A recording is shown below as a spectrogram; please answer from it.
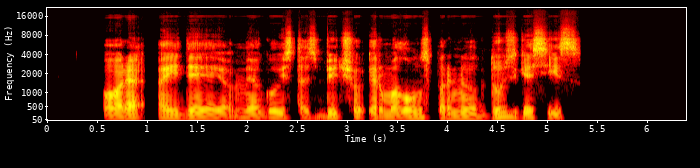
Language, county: Lithuanian, Panevėžys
